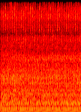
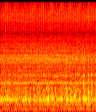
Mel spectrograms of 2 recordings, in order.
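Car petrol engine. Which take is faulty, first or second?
second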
